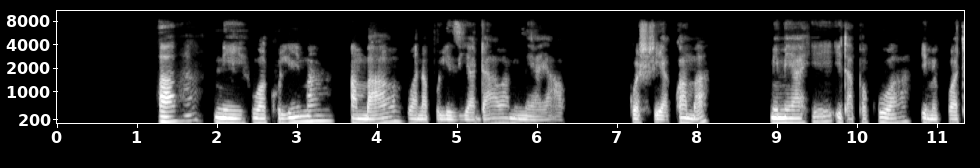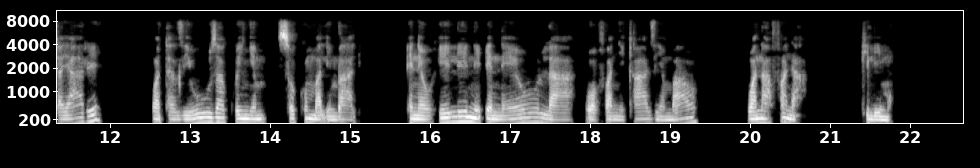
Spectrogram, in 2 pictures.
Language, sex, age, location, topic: Swahili, female, 25-35, Nakuru, health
